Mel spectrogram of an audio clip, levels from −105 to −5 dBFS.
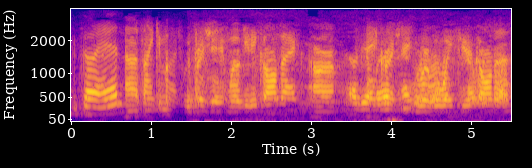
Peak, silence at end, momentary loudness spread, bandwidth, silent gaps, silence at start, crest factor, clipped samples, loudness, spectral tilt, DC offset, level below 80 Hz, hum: -6 dBFS; 0 s; 7 LU; 3.8 kHz; none; 0.05 s; 16 dB; under 0.1%; -23 LUFS; -7 dB/octave; under 0.1%; -74 dBFS; none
